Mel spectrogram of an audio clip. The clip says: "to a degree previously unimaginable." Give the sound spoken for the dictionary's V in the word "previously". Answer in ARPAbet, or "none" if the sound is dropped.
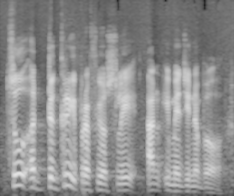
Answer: F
